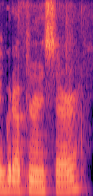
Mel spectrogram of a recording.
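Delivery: ordinary delivery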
